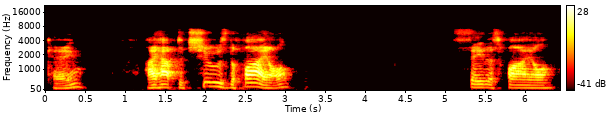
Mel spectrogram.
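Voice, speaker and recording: A middle-aged man talks through a software demonstration in a casual teaching style. His voice sits at a medium pitch. The recording is slightly dull and lo-fi, as from a computer microphone. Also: slow pace. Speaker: educator giving a software tutorial. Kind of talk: casual instructional screencast narration. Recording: dull, lo-fi computer mic sound.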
